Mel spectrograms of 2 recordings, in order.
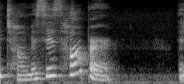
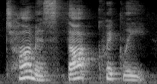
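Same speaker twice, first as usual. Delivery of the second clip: ordinary delivery, nothing marked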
